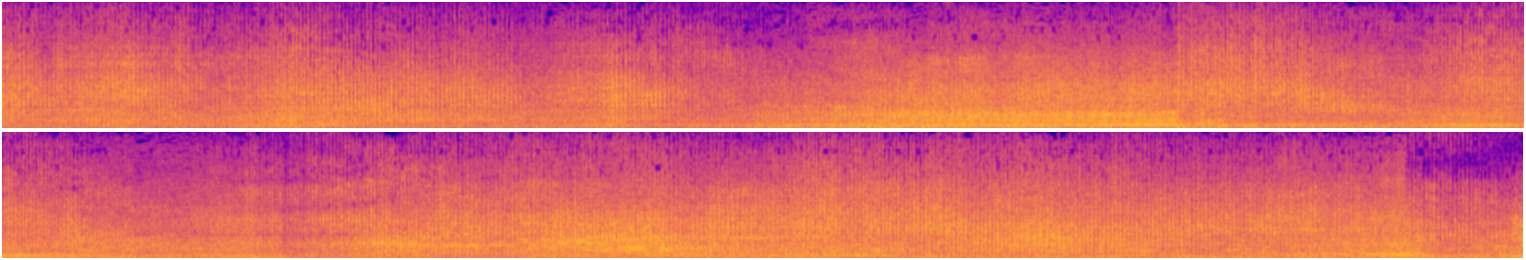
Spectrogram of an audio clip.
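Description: Kart engines buzz and whine loudly as karts race past.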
